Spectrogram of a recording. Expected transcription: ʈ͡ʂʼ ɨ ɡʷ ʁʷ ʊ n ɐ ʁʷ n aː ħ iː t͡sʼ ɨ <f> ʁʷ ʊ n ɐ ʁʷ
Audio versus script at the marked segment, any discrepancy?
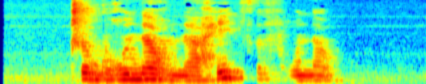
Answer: no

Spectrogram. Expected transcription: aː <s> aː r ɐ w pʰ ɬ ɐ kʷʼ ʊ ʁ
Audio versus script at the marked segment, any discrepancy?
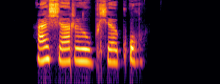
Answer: yes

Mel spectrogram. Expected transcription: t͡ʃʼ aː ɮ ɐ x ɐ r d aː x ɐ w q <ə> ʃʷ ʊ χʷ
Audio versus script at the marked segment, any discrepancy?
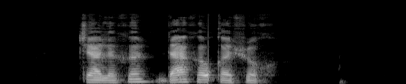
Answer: yes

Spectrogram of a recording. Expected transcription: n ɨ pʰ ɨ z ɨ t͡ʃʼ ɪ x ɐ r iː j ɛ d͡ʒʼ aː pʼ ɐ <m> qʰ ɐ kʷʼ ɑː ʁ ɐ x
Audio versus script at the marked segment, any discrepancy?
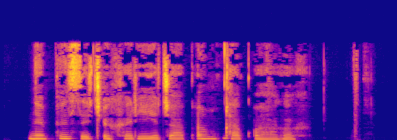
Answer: no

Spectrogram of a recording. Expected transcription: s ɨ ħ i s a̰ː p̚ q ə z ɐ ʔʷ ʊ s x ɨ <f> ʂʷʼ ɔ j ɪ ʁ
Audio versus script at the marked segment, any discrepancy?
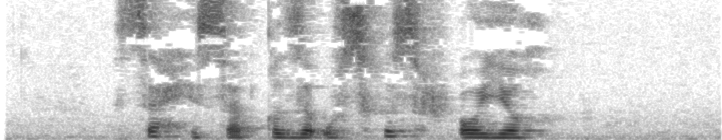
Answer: yes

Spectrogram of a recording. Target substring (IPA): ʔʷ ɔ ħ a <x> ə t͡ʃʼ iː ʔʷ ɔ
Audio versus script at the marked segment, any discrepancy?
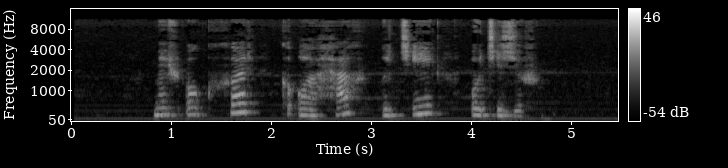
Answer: no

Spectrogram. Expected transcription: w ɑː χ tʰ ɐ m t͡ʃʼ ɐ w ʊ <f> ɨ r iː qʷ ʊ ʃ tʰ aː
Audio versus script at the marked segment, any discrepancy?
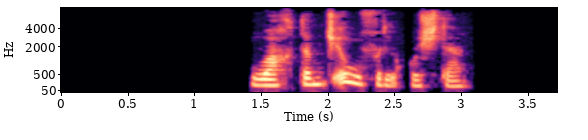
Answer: no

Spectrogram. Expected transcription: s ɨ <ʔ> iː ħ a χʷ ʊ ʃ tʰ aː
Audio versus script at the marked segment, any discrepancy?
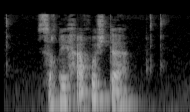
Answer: yes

